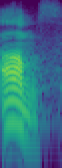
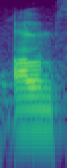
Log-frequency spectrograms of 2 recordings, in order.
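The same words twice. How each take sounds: First: The L sound is silent in the word. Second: The L sound is pronounced in the word. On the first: The speaker calls it right. "এল এল silent" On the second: The speaker calls it wrong. "আর্মস না"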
